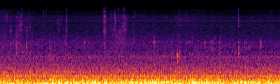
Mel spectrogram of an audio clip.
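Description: A person chewing a mouthful of burger, with faint wet clicks and squishes, over a steady low hum inside a parked car's cabin.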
